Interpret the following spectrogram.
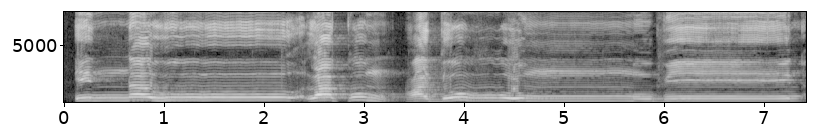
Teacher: mubinun dibaca mubin nunnya dimatikan panjang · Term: Mad arid lukun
